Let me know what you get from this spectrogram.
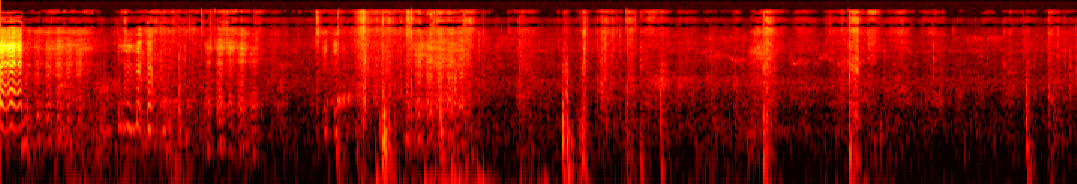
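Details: A young goat cries out for its mother by the barn, a sharp bleat at the very start and a fainter, lower one soon after, followed by scattered thumps, rustling and clicks.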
